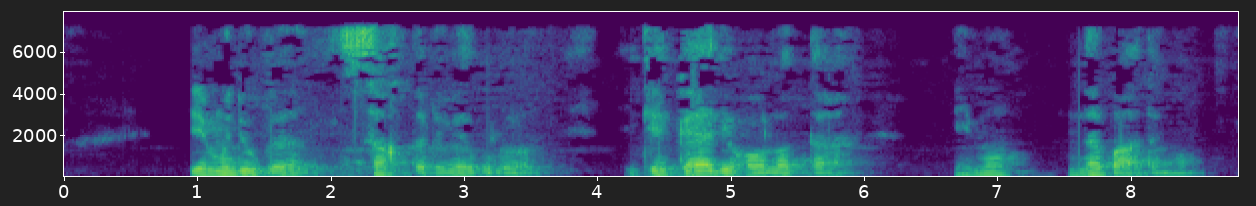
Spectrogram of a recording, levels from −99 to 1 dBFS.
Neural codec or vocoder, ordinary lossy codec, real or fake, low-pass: vocoder, 44.1 kHz, 80 mel bands, Vocos; MP3, 32 kbps; fake; 7.2 kHz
